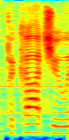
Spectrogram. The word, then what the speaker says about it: Pikachu: you we named our Pikachu and honor you our first Pokémon and most trusted team member couldn't have been named anybody other than George Joe it's pronounced Pikachu that was worse than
